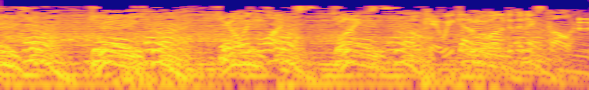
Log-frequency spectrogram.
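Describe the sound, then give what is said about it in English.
A dense crowd of many voices shouting and cheering together, calling out a name, loud and sustained without pause for several seconds, with overlapping calls rising and falling in a continuous roar. “Cheering crowds surround you, calling out your name.”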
